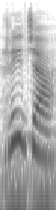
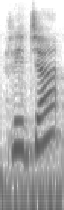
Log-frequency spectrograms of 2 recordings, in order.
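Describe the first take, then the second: First: The middle is one blended j-like sound. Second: The same.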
